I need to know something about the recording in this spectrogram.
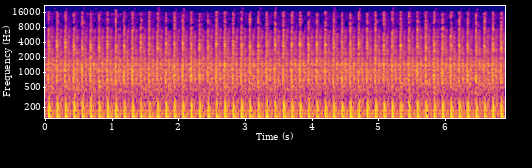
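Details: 1946 International Harvester LBB 3-5 hp water-cooled engine, first cold start after long storage: even steady chuffing about four beats a second with valve clatter on top, normal running.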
